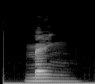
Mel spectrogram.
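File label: "meng5", Teochew; 冥; 潮州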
